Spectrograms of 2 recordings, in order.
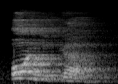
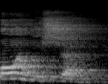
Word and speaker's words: ônica: Toma, disse mais o Senhor a Moisés: toma substâncias odoríficas, estoraque, ônica ou ônicha, como queira pronunciar.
